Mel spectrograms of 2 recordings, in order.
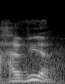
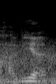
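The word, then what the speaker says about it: Javilla: We'll be flying from Tambor directly to La Havia Airport. It's spelled J-A-V-I-L-L-A. I assume it's pronounced Havia.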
